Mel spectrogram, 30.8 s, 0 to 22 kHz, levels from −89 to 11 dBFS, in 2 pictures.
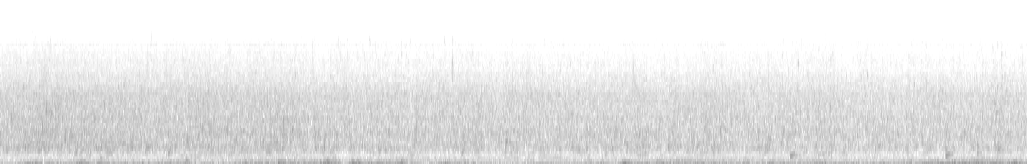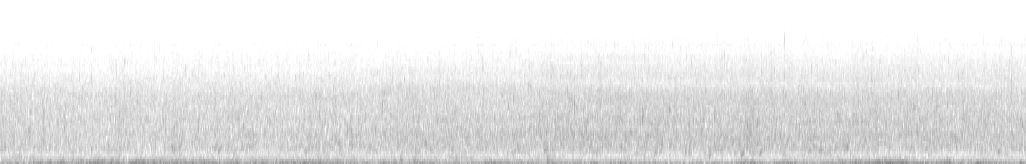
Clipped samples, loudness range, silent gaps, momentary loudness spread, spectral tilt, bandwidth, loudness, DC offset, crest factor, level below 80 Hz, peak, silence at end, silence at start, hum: under 0.1%; 3 LU; none; 4 LU; -4 dB/octave; 11 kHz; -58 LUFS; under 0.1%; 18 dB; -58 dBFS; -38 dBFS; 0 s; 0 s; none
